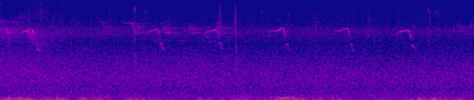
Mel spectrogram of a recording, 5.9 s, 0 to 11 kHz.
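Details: Estonian golden eagle chick, one month old, eating at the nest on 25 May 2022, recorded by live cam: repeated high, downward-sliding whistles about every 0.7 seconds over low rumbling and thumping handling noise.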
